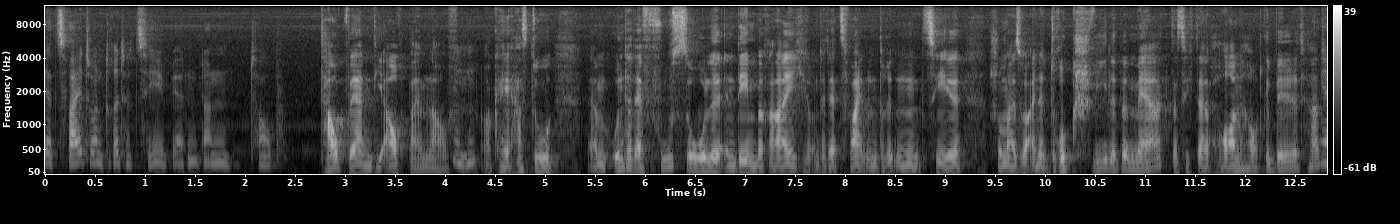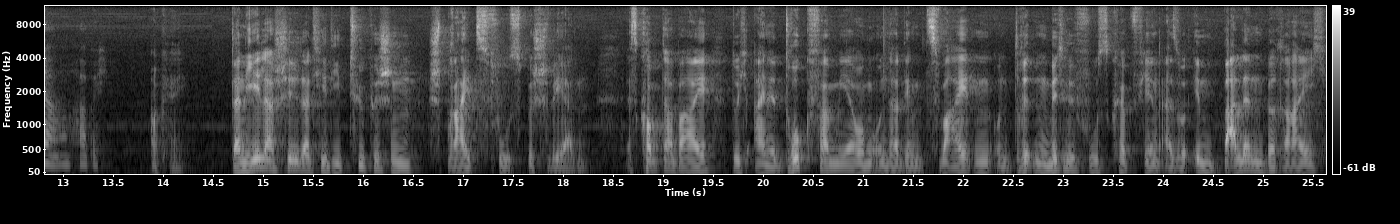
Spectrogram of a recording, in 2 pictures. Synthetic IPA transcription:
d̥eːɐt͡sv̥aɪtəʊnt̚d̥ʁɪtət͡seːveːɐdn̩d̥antʰaʊp | tʰaʊpv̥eːɐdn̩diːʔa̰ʊxb̥aɪmla̰ʊfn̩ʔo̰kʰeːhast̚d̥uːʔɛːmʔʊntɐdeːɐfuːsz̥oːləʔɪndeːmbəʁaɪçʔʊ̰ntɐdeːɐt͡sv̥aɪtn̩ʊntdʁɪtn̩t͡seːʃoːnmaːlzoːʔa̰ɪnədʁʊkʃv̥iːləbəmɛɐk̚t̚d̥asz̥ɪçd̥aːɐɦɔɐnɦaʊtɡ̥əbɪldəthataːhaːbəɪç | ʔokʰeː | d̥anjeːlaʃɪldɐthiːɐdiːtʰyːpɪʃn̩ʃpʁ̥a̰ɪt͡sfuːsb̥əʃv̥eːɐdn̩ | ʔɛskʰɔmt̚d̥abaɪd̥ʊɐçʔa̰ɪnədʁʊkfɛɐmeːʁ̞ʊŋʔʊ̰ntɐdeːmt͡sv̥aɪtn̩ʊ̰nt̚d̥ʁɪtn̩mɪtl̩fuːskʰœp͡fçənʔa̰lzoʔɪmba̰lənbəʁaɪç

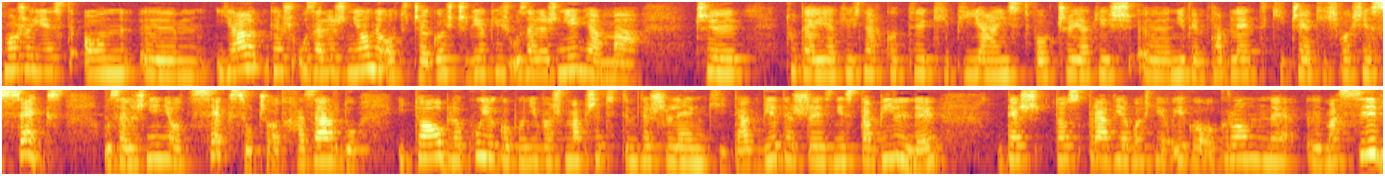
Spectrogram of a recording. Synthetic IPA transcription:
bt͡ɕmɔʐɛjɛst̪ɔn | jat̪ɛʂuzalɛʐɲɔnɘʔɔt̪t͡ʂɛɡɔɕt͡ʂɘlʲijakʲeɕuzalɛʐɲeɲama | t͡ʂɘ | t̪ut̪ajːakʲeɕnaɾkɔt̪ɘkʲipʲijaj̃st̪fɔt͡ʂɘjakʲeɕɲɛvʲjɛmt̪ablɛt̪kʲit͡ʂɘjakʲeʑvwaɕɲɛsɛks | uzalɛʐɲeɲaɔt̪sɛksut͡ʂɘɔt̪xazaɾd̪u | it̪ɔblɔkujɛɡɔpɔɲɛvaʂmapʂɛt̪ːɘmt̪ɛʂlɛŋkʲit̪aɡvʲjɛt̪ɛʂʐɛjɛst̪̚ɲɛst̪abʲilnɘ | t̪ɛʂt̪ɔspɾavʲjavwaɕɲɛjɛɡɔʔɔɡɾɔmnɛmasɘv

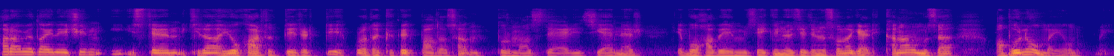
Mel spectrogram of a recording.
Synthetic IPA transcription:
haɾavɛd̪ajd̪ˠɯit͡ʃʰinist̪ʰejæncʰiɾahjo̞kʰaɾt̪ʰɯk̚d̪ed̪iɾt̪ːib̥uɾad̪acʰø̞pʰɛc̚baːlˠasand̪̥uɾmazd̪ejæɾlʲizijænlʲæɾ | vɛbuɦabe̞ɾimizɛɟynøzed̪iniso̞nɾaɟælʲd̪icʲkʰanalˠɯmɯzaː | bo̞nio̞lˠmajɯṵnut̪̚majɯ

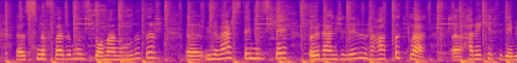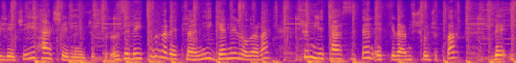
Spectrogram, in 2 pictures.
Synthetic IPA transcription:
sɯnɯflˠaɾɯmɯzd̪o̞nanɯmlˠɯd̪ɯɾ̥ | ɯynivæɾsi̥t̪ʰe̞mizd̪ɛø̞ːɾænd͡ʒilʲe̞ɾinɾaɦat̪lˠɯklˠaɦaɾecʰɛt̪ʰe̞d̪e̞bilʲe̞d͡ʒe̞jihæɾʃejmɛvd͡ʒut̪ːiɾø̞zelʲe̞jit̪ʰimiøɾɛt̪mænlʲijiɟe̞nɛlʲo̞lˠaɾak̚t̪ʰymje̞t̪ʰæɾsizlʲic̚ʲt̪ʰænɛt̪̚cilʲænmiʃt͡ʃʰo̞d͡ʒuklˠaɾ̥vɛʔ

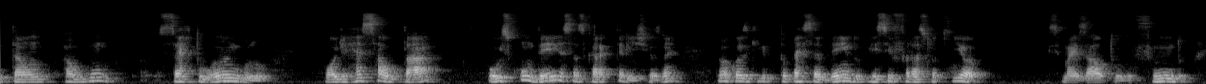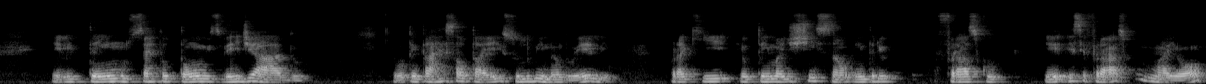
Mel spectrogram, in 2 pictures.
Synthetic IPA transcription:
ẽnt̪ɐ̃w̃awɡũ | sɛɾt̪ʊɐ̃ɡulʊ | pɔd͡ʒɪɦesawt̪aɾ | owɪskõnd̪eɾɛsɐskaɾak̚t̪eɾiʃt͡ʃɪ̥kɐznɛ | ẽũmɐkojzɐkɪt̪opeɾsebẽnd̪ʊʔesɪfɾaskʊakʰiɔ | esɪ̥ma̰jzawt̪ʊd̪ʊfũd̪ʊ | elɪt̪ẽj̃ũsɛɾt̪ʊt̪õw̃ɪzveɾd͡ʒiad̪ʊ | ewvowt̪ẽnt̪aɾɦesawt̪aɾisʊilumĩnɐ̃nd̪ʊelɪ | pɾɐkʰɪewt̪ẽɲ̃ũmɐd͡ʒiʃt͡ʃĩsɐ̃w̃ʔẽnt̪ɾɪ | ʊfɾaskʊ | eesɪfɾaskʊmajɔɾ

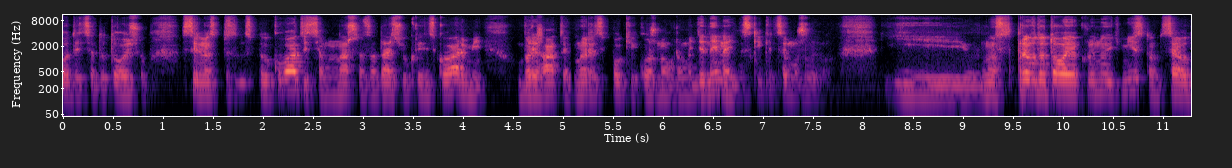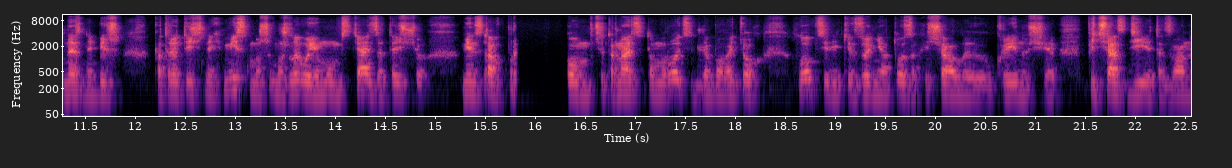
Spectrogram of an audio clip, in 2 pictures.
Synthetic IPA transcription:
ɔd̪ɪt͡sʲːɐd̪ɔt̪ɔɦɔʃt͡ʃɔb̚sɪlʲnɔspʲilˠkʊʋɑt̪ɪsʲɐnɑʃɐzɐd̪ɑt͡ʃɐʊkɾɐjinʲsʲkɔjiɑrmʲijiɔbeɾʲɪɦɑt̪ɪmɪɾɪspɔkʲikɔʒnɔɦɔɦɾɔmɐdʲɐnɪnɐinɐsʲkʲilʲkɪt̪sɛmɔʒlˠɪʋɔ | i | nuspɾɪʋɔd̪ʊt̪ɔɦɔjɐkrɔjnujʊtʲmʲist̪ɔt̪sɛɔd̪nɛznɐjbʲilʲʃpɐt̪ɾʲɪɔt̪ɪt͡ʃnɪxmʲist̪mɔʒlˠɪʋɔjɔmumsʲtʲatʲzɐt̪ɛʃt͡ʃɔʋʲinst̪ɑwpɾ | kɔmwt͡ʃɔt̪ɪrnɑt͡sʲːɐ̥t̪ɔmʊɾɔt͡sʲid̪lʲɐbɐɦɐtʲɔxxlˠɔp̚t͡sʲiwjɐkʲiwzɔdʲnʲiɐt̪ɔzɐxɪʃɑlˠɪukɾɐjinʊʃt͡ʃɛpʲid̚t͡ʃɑsdʲijit̪ɑɡzʋɑnɔ

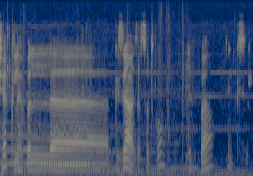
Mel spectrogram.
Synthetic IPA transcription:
ʃaklahbɪl | lɡɪzaːzasˤɑt̪kuːn | d̪ɪfaha | t̪ɪnksɪɾ

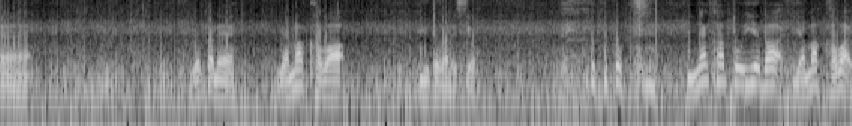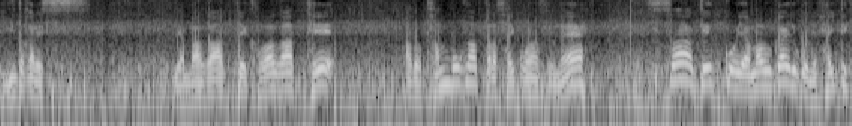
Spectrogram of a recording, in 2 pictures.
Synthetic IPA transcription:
ḛ | ja̰pːane̞jamakʰaβa | jɯ̟ːt̪akad̪e̞sɨjo̰ | inakat̪o̞ie̞bajamakʰaβajɯ̟ːt̪akad̪e̞sɨ̥ | jamaɡaːt̪ːe̞kʰaβaɡaːt̪ʰːe̞ | a̰t̪o̞t̪ʰãmbo̞ːɡaːt̪ːaɾasaikoːnãsɨjo̞ne | saːke̞kːo̞ːjamabɯ̟kaid̪o̞koɲ̟ihait̪ːeki

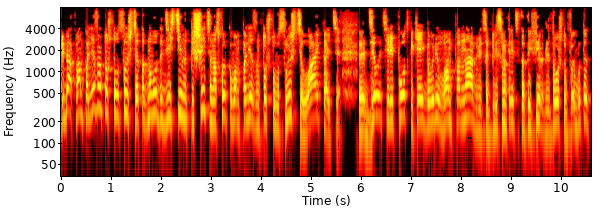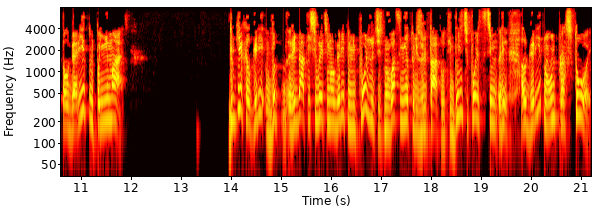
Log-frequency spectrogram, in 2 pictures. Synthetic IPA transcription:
ɾʲɪbʲat̪vampɐlʲe̞znət̪o̞ʂt̪ovɨslˠɨʂɨ̥tʲɪɐt̪ɐd̪nɐvo̞d̪ədʲɪsʲɪ̥tʲinəpʲɪʂɨtʲɪnɐsko̞lʲkəvampɐlʲe̞znət̪o̞ʂt̪o̞vɨslˠɨʂɨ̥tʲɪlˠajkəjtʲɪdʲe̞lˠəjtʲɪɾʲɪpo̞st̪̚kakjaɪɡəvɐɾʲilˠvampɐnad̪əbʲɪt̪səpʲɪɾʲɪsmɐt̪ɾʲetʲɛt̪ət̪ɨfʲird̪lʲɐt̪ɐvo̞ʂt̪o̞bvɨvot̪ɛt̪ət̪ɐlˠɡɐɾʲit̪mpənʲɪmatʲ | d̪ɾʊɡʲixɐlˠɡɐɾʲivot̪̚ɾʲɪbʲat̪jesʲlʲɪvɨɛtʲɪmɐlˠɡɐɾit̪məmnʲɪpo̞lʲzʊjɪtʲɪsʲnoʊvasɨnʲe̞t̪ʊɾʲɪzʊlʲt̪at̪əvo̞t̪budʲɪtʲɪ̥polʲzət͡s̪ʲɪmɾʲɪɐlˠɡɐɾʲit̪məmo̞npɾɐst̪o̞j

